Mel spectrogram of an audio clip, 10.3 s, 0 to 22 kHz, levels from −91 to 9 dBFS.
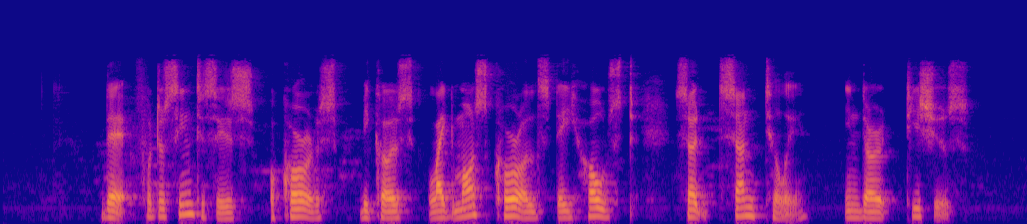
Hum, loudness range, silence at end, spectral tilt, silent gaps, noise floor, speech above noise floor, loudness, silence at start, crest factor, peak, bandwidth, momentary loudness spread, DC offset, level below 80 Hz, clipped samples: none; 4 LU; 0.6 s; -5.5 dB/octave; none; -73 dBFS; 48 dB; -25 LUFS; 1 s; 20 dB; -6 dBFS; 7.8 kHz; 14 LU; under 0.1%; -66 dBFS; under 0.1%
